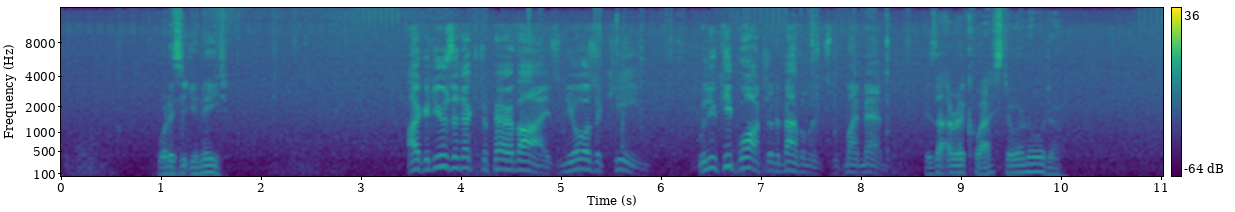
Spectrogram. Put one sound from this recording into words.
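A young man asks a question calmly.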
